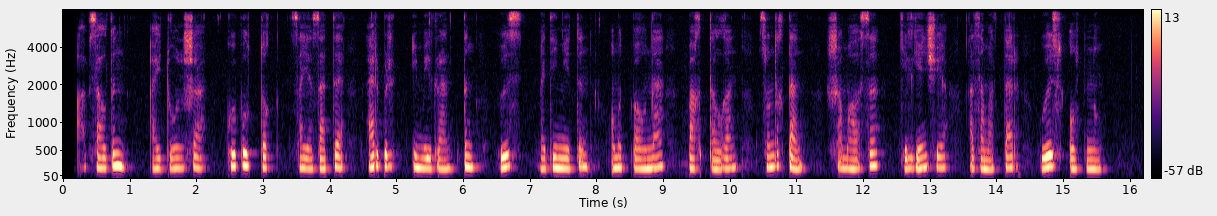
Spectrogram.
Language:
Kazakh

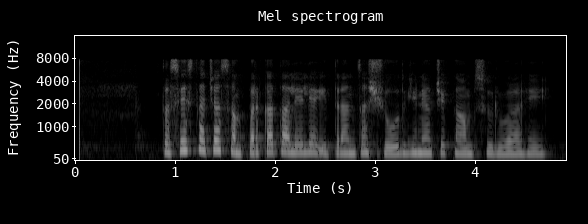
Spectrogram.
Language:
Marathi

